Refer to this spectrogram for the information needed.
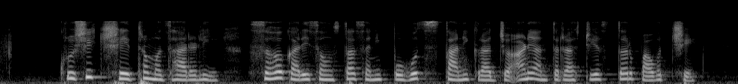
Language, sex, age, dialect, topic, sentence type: Marathi, female, 36-40, Northern Konkan, agriculture, statement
